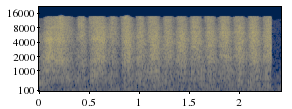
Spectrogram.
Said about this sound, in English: Use the sanding block to get off all of these little rough nubs that come up on the foam when it tears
